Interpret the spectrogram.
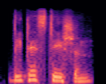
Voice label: "detestation", Indian

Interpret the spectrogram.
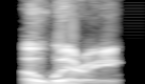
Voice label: "aweary", British

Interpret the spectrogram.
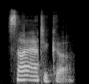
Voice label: "sciatica", Indian

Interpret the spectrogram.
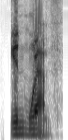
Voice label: "inweave", American

